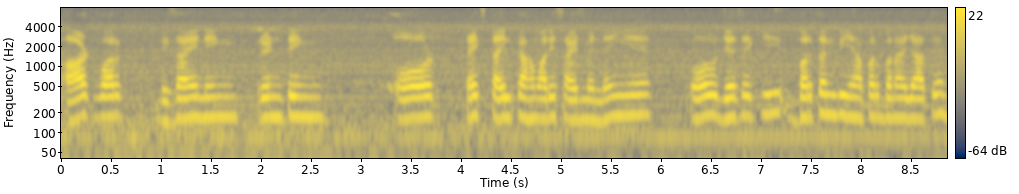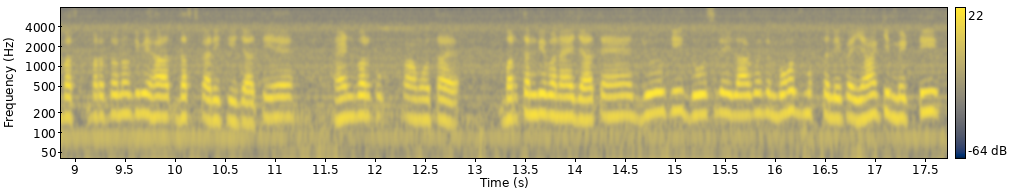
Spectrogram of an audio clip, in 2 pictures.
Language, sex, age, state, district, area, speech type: Urdu, male, 45-60, Uttar Pradesh, Muzaffarnagar, urban, spontaneous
